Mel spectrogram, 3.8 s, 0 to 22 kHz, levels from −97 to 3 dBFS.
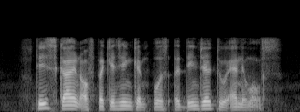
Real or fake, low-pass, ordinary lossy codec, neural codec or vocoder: fake; 5.4 kHz; none; codec, 16 kHz, 4 kbps, FunCodec, trained on LibriTTS, 50 frames a second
